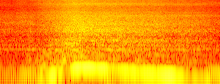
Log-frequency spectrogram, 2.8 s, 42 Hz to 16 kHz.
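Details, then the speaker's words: 2013 Toyota Corolla 1.8 16V Flex with CNG, 144 hp, automatic, AC on: engine revs and drops back, rough low drone from belt drive on throttle release; alternator pulley seized, not freewheeling. "largou o barulho [Música] volta muito feio tá bom vamos olhar na região das Correias ali barulho horrível barulho horrível vou desligar até medo"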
